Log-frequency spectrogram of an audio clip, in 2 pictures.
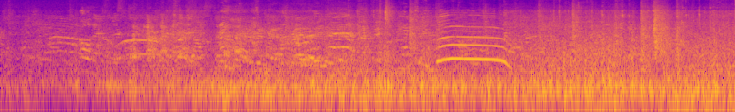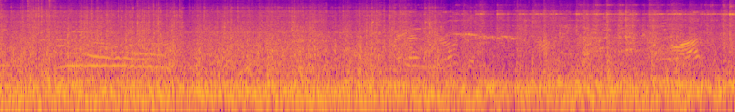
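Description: Riders cheer and shout with excitement close by.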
